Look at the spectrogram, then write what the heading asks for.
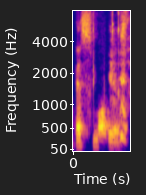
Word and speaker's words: Asmodeus: But it's spelled like Asmodeus. That's how you actually say it.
